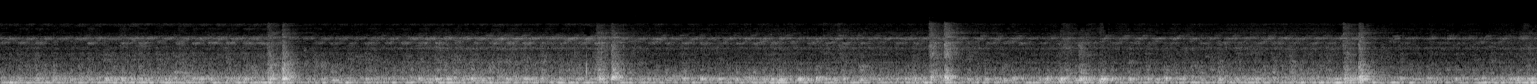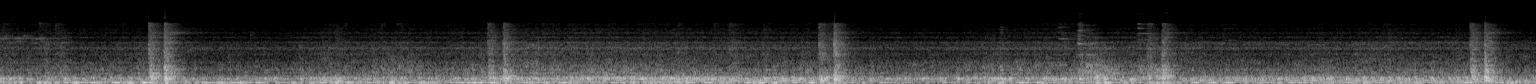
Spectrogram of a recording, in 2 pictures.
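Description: Train wheels running on track: a steady low rumble, with a sharp click about every three seconds. A thin high squeal runs through the first half and fades out about halfway.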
